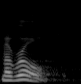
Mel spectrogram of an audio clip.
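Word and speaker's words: moro (μωρός): You know, the foolish word here used in the scripture in Matthew comes from the word moro. I didn't say it right this morning. It's moro.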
